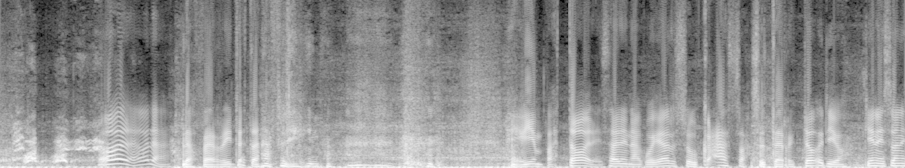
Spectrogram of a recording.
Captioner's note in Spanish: risas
